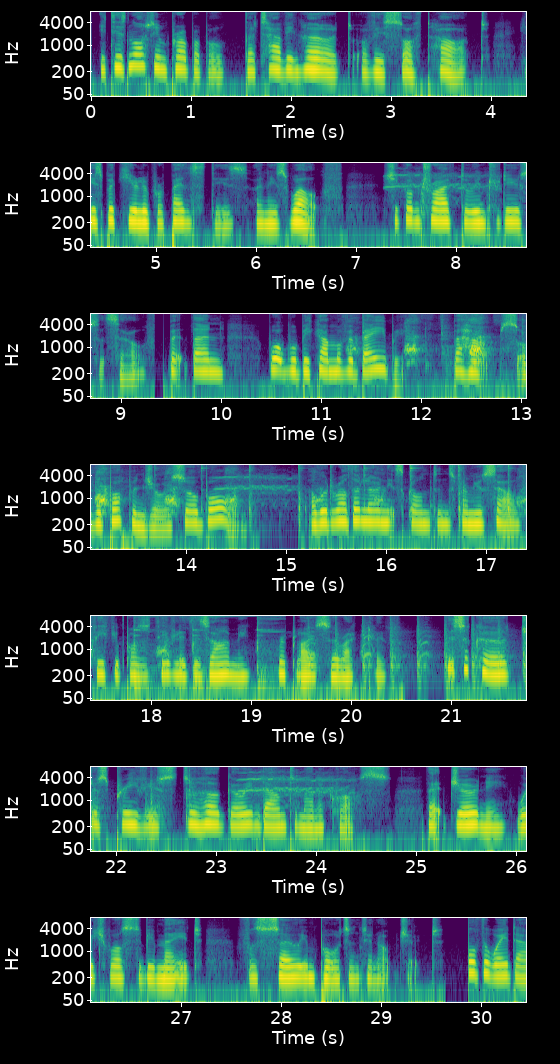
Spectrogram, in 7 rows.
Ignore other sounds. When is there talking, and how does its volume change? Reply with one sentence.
You can hear the talking from 0.1 to 30.4 s, at a steady volume.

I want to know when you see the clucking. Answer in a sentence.
The clucking can't be heard in this clip.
